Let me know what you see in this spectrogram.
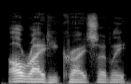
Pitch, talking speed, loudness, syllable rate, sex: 110 Hz, 230 wpm, -18 LUFS, 6.1 syllables/s, male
